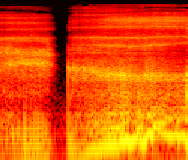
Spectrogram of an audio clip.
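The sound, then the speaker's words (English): A sleeping tiger snores loudly, a long rasping breath that breaks off briefly before another heavy, rumbling snore fills the rest. No one speaks. “Tiger is sleeping.”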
